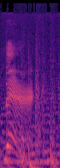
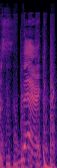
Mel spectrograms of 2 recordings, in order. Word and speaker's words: Snek: their said game, Mecha Snack. And it's really called SNEK, just in case somebody thinks I said it wrong.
